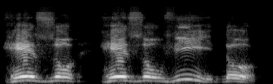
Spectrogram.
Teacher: É resolvido. A sílaba mais forte é o vi.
